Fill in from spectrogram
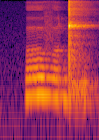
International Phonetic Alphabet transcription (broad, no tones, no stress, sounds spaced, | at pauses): o v o ɡ͡ǃ ṵ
